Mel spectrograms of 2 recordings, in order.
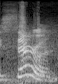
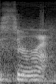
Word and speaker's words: Ceran: If we're going to pronounce it in Guyana, the last name it's Ceran. We would say Saron. However, he taught me a little bit of French, so his last name is really Ceran.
